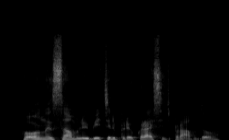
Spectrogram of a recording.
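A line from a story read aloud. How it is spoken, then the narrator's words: Skeptical snort. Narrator (Russian): хмыкнул Лейтон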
